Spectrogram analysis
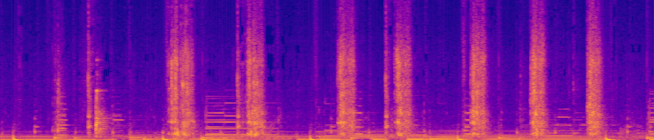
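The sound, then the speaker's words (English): A knife finely chops leek after its end is trimmed off, giving many crisp, fairly regular cutting taps against a board in a steady rhythm. “First of all, we need some leek. So we'll just take that little end off and we're going to cut it fairly finely.”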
